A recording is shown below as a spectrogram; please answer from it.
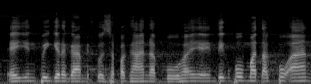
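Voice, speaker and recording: A man's voice: flat delivery, big-room sound, a little hiss or hum, close to an everyday voice. A priest voicing a tearful, pleading seamstress woman in a church homily. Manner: high, pleading, fast.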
